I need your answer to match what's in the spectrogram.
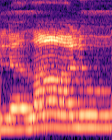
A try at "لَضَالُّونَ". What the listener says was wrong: ഒന്നും കൂടി നീട്ടണം നമ്മുടെ. ലളാലൂൻ. ഇവിടെ ലാമിന് ശബ്ദുണ്ട്. ലളാലൂൻ. ശബ്ദിന് ഒന്നുകൊണ്ട് കട്ടി കനം കൂട്ടിയിട്ട് ഓതിയാൽ മതി. ലളാലൂൻ.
